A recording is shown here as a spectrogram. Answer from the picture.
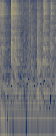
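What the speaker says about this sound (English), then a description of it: "Give that a mix." Homemade Big Mac sauce with gherkins is being stirred in a bowl, with short scraping swishes and a couple of light utensil clinks, close and soft.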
